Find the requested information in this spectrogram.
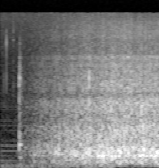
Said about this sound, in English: The Pajaro River is gushing brown and thick. Families are standing along its bank, gazing at the small community of Pajaro, which is completely flooded.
